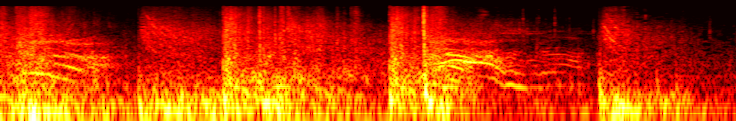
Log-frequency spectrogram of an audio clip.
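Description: Video game gunfire: several loud bursts of automatic fire ring out close by in quick succession, with brief gaps between volleys.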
